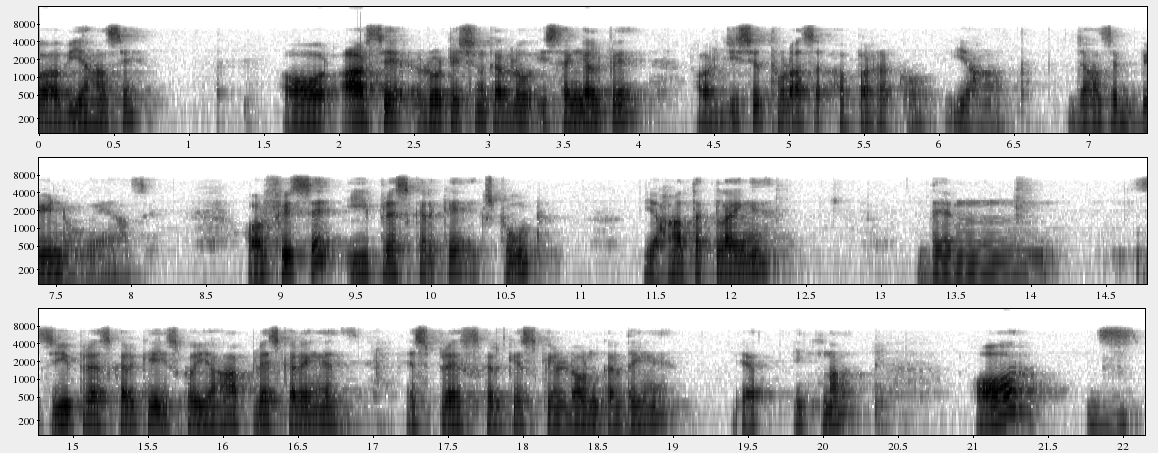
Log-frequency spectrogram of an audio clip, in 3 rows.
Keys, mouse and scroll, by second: 0.8 click, 2.2 r, 3.2 click, 4.3 g, 7.9 click, 9.6 e, 11.8 click, 11.8 click, 12.2-12.6 scroll down 1, 12.8 shift+middle click, 14.7 g, 16.3 click, 17.0 s, 19.7 click.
